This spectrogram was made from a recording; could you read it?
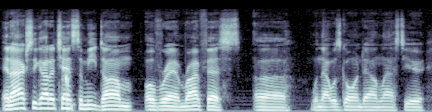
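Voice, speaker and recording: A man's voice: mid-range voice, fairly even intonation, normal speed, smooth, no room sound. A man from California's Mojave desert, a beat maker being interviewed, talking in a laid-back, rambling way full of fillers and slang. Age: adult with a child. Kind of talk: casual interview chat.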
